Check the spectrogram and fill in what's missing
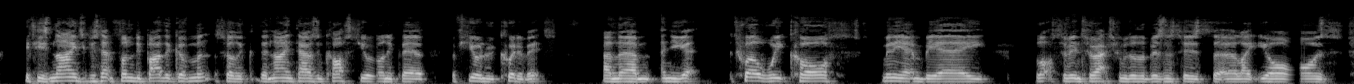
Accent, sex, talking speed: British, male, 200 wpm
